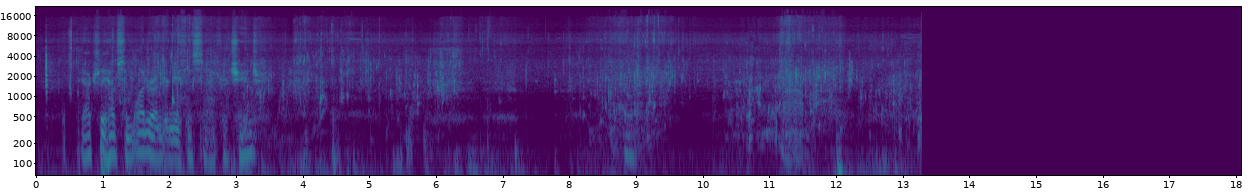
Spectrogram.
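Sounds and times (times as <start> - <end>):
paddle strokes and water swishing: 0.0 - 13.3.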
